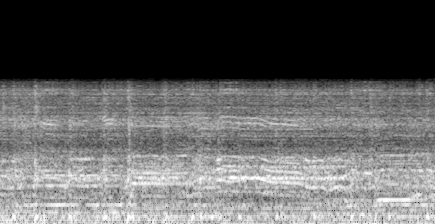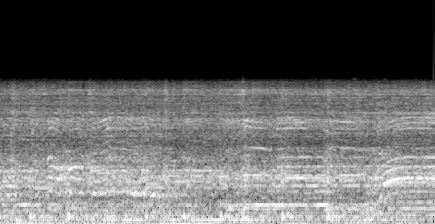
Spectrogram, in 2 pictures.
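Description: Punk rock band playing live: electric guitars, bass and drums, with a sung lead vocal.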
